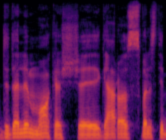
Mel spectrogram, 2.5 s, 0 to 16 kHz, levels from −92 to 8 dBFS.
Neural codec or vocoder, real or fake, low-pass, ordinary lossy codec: none; real; 14.4 kHz; Opus, 64 kbps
